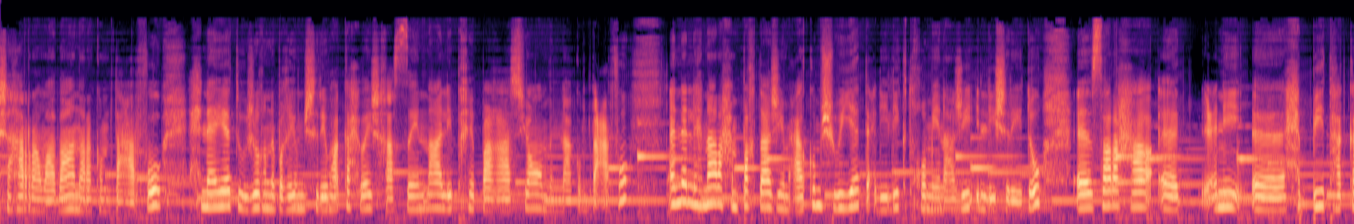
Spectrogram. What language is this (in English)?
Arabic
